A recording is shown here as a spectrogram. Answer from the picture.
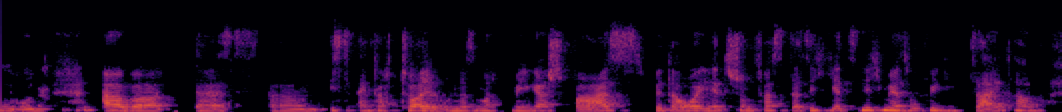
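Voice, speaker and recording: Her voice is somewhat breathy, with big swings in loudness. The woman keeps a medium pitch, fairly even intonation and a moderate pace. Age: 50s. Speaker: pilates and yoga instructor. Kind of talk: casual interview.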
